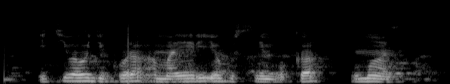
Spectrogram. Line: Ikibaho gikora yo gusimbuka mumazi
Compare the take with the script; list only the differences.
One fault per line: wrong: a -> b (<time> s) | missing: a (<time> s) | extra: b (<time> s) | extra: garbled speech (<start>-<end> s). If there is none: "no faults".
extra: amayeri (1.6 s)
